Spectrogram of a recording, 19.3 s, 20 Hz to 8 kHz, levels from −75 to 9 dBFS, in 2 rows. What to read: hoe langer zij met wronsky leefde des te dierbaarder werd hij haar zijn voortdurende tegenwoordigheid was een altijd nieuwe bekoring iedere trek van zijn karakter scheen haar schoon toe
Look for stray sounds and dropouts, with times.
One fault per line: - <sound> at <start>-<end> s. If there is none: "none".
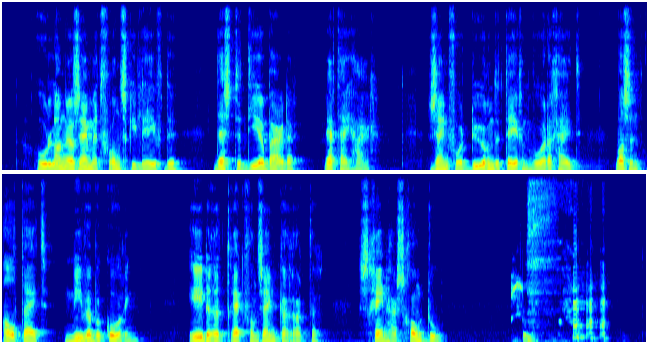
- laugh at 17.3-18.8 s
